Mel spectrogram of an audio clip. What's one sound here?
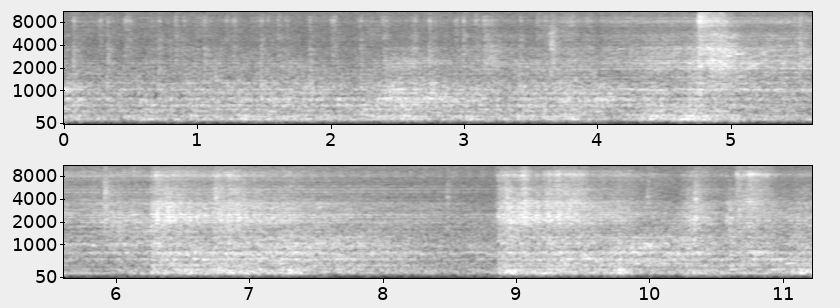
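A car engine roars steadily through a speaker.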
